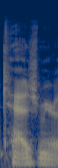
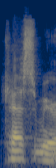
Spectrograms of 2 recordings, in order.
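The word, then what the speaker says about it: Casimir: I got here keep saying Kashmir. That's what I'm with you. Cashmeir. Casemir. You're right. Casemir, I've been saying it wrong.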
